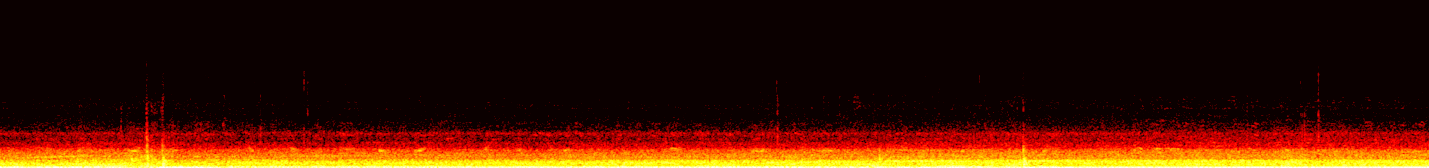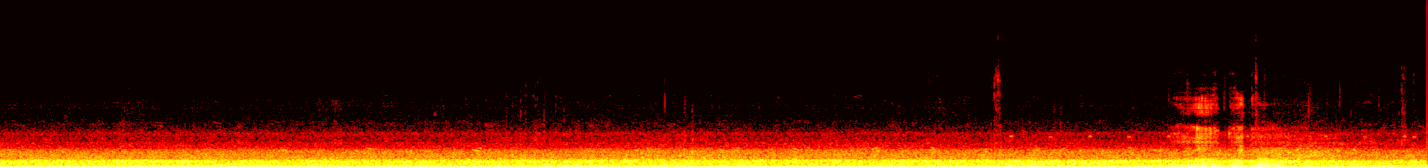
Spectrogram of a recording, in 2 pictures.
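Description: Tyres roll on the road with a low rumble.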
